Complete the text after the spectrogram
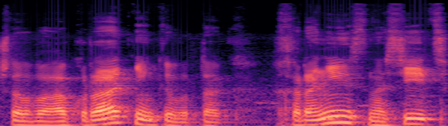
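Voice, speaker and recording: In a fairly low pitch, a man talks at a fairly slow pace. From Armenia. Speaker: knife maker. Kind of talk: casual product demonstration. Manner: halting, many fillers.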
